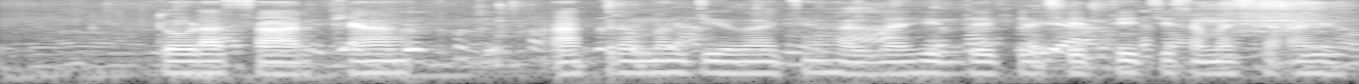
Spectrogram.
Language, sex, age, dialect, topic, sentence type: Marathi, male, 25-30, Varhadi, agriculture, statement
